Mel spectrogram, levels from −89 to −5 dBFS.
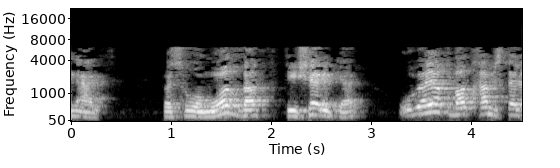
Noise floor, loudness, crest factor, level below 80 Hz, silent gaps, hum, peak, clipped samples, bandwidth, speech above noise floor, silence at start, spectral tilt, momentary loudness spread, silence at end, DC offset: -72 dBFS; -17 LUFS; 16 dB; -66 dBFS; none; none; -2 dBFS; under 0.1%; 6.6 kHz; 55 dB; 0 s; -4.5 dB/octave; 13 LU; 0 s; under 0.1%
